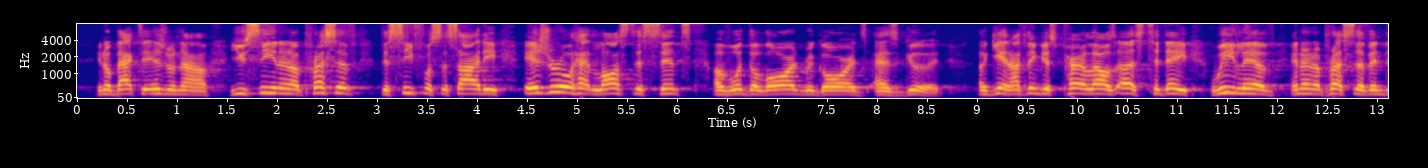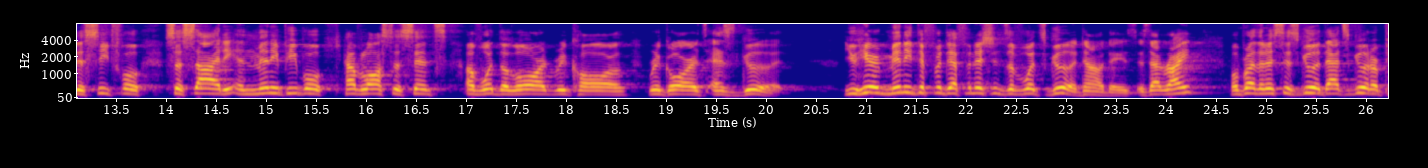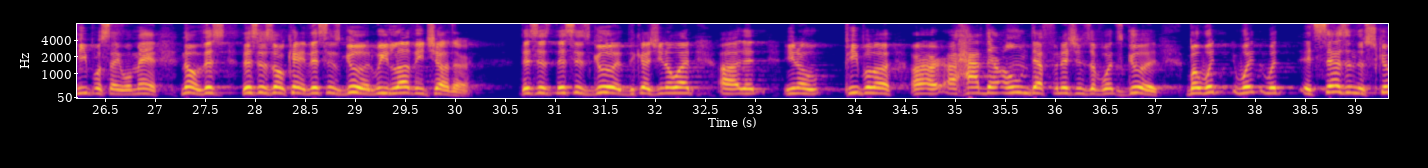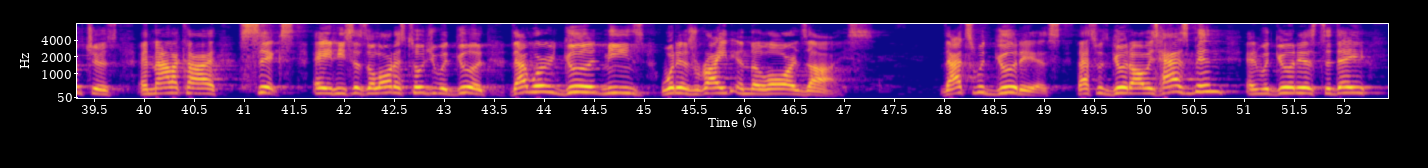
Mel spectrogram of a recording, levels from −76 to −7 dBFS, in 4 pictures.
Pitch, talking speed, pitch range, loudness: 205 Hz, 185 wpm, 185-230 Hz, -16 LUFS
